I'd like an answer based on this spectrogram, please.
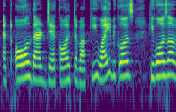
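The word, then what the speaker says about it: Tabaqui: And in this way we find the introduction of the jackal named Tabaki, uh, pronounced as Tabaki, which means the dish liquor.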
